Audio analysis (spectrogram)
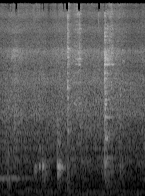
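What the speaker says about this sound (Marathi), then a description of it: "हे बघा, आणि मग अशी परतायची." Boiled cowpea vegetable being stir-fried in a pan, a steady soft sizzle with a few sharp spatula scrapes and taps against the metal, close by with no talking.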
